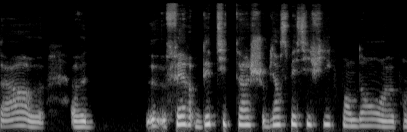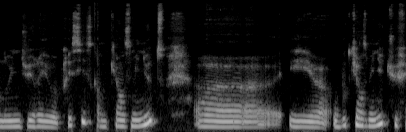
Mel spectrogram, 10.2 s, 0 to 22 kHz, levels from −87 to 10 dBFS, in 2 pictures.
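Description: Compressed frames skipped at 4.15 s, from 6.29 to 6.35 s just after "une durée heu précise", and at 7.99 s in this speech clip. Each time, roughly one 20 ms frame never plays, so the speech jumps ahead.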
